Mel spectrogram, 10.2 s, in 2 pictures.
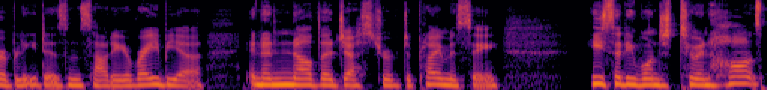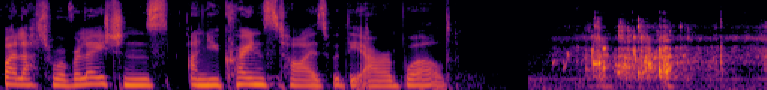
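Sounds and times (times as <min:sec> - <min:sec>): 
speech: 0:00.0 - 0:08.2, 0:09.0 - 0:09.4
floodwater trickling and dripping: 0:08.6 - 0:10.2.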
